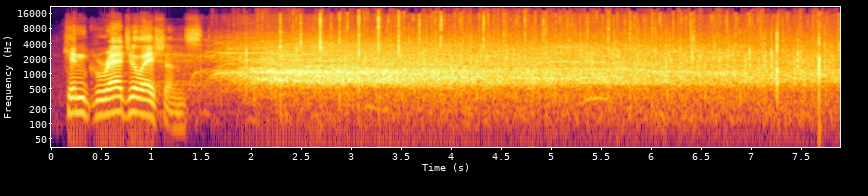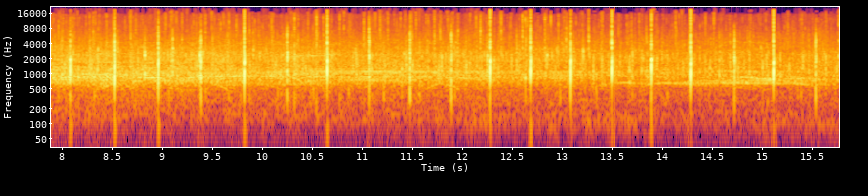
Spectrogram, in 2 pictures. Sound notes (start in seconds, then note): 1.6 attendees applauding; 1.6 attendees cheering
